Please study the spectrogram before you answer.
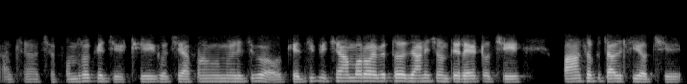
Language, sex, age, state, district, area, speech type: Odia, male, 18-30, Odisha, Bhadrak, rural, conversation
